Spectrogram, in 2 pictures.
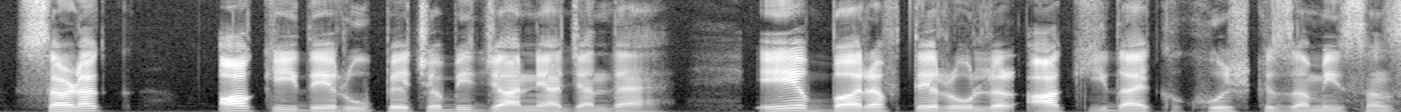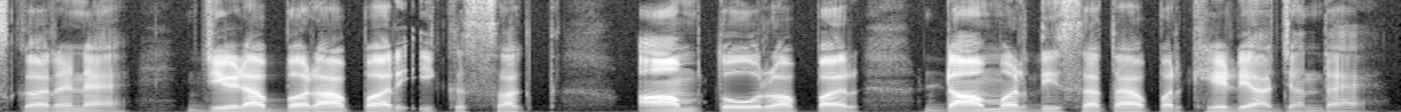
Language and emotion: Dogri, neutral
